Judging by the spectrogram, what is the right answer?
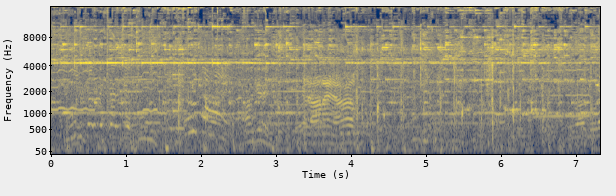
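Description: Hooves clip-clop on the stone Kedarnath trail above Gaurikund, a steady, fairly loud clatter among a busy crowd, with people talking and a faint whinny in the mix.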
